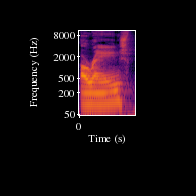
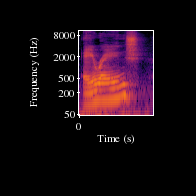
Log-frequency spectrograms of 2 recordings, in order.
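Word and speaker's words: arange: It looks like it's pronounced arrange, but it's actually pronounced arrange.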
